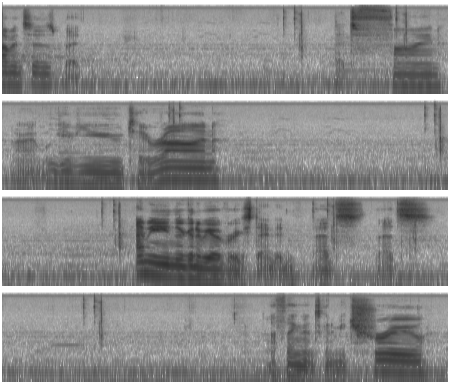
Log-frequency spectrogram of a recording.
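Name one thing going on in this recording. Soft interface clicks sound as menus open and close.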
